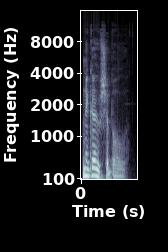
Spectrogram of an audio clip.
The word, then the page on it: negotiable: British English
